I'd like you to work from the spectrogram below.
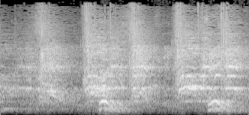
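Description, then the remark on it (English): A large Japanese wrestling crowd chants "This is awesome" in unison, loud rhythmic shouts rising and falling in repeated bursts about a second and a half apart, filling the arena with no single voice standing out. “But you know, I mean, if you're going to get a crowd of Japanese people shouting, "This is awesome," then it's going to be.”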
